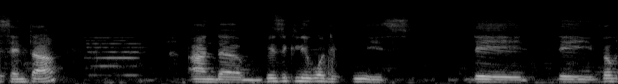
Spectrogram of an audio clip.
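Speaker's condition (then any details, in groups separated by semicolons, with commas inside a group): No condition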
